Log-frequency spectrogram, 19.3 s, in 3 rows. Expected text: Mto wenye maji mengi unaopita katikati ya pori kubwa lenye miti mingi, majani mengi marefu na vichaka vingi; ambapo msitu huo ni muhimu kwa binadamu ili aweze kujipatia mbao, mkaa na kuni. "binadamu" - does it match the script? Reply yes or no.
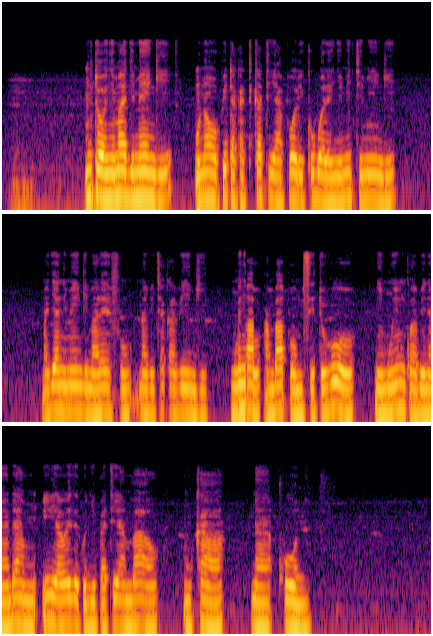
yes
